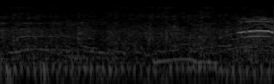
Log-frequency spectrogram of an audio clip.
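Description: Voices calling out at a distance, with a high, arching shout near the end, over a low steady background noise.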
